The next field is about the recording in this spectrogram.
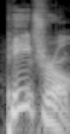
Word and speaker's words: petrel: Correct me if I'm mispronouncing it. The Stormy Petrels? – It's a Petrel. – Petrel. – It's actually a Petrel.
